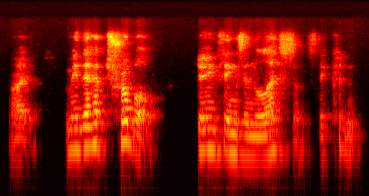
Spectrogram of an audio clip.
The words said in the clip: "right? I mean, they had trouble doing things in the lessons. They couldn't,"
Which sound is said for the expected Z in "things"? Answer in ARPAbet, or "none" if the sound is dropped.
Z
